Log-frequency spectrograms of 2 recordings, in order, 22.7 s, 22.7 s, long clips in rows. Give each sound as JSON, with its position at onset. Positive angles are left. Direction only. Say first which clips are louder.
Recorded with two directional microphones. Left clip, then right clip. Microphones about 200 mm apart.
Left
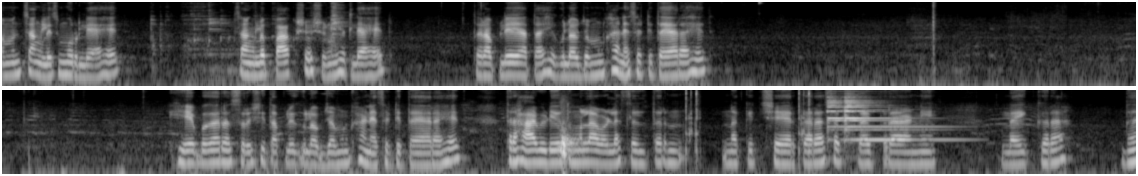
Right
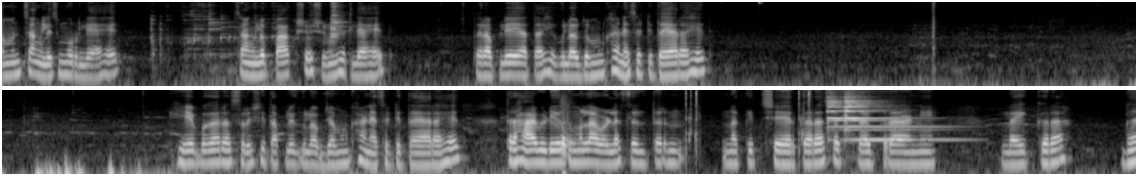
{"t": 0.0, "sound": "speech", "louder": "left 1 dB", "side_deg": -25}
{"t": 2.3, "sound": "speech", "louder": "left 1 dB", "side_deg": -25}
{"t": 13.0, "sound": "speech", "louder": "left 1 dB", "side_deg": -30}
{"t": 19.5, "sound": "speech", "louder": "left 1 dB", "side_deg": 0}
{"t": 20.2, "sound": "speech", "louder": "right 1 dB", "side_deg": -20}
{"t": 21.3, "sound": "speech", "louder": "right 3 dB", "side_deg": -35}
